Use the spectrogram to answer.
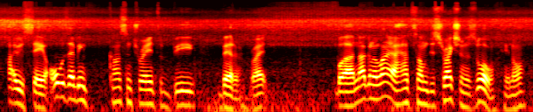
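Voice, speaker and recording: In a Romanian accent, a man with a medium-pitched voice and lively intonation speaks with long, frequent pauses. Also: moderate pace. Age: 30s. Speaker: fitness coach. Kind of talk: casual vlog monologue. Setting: outdoors on a walk. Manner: halting.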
